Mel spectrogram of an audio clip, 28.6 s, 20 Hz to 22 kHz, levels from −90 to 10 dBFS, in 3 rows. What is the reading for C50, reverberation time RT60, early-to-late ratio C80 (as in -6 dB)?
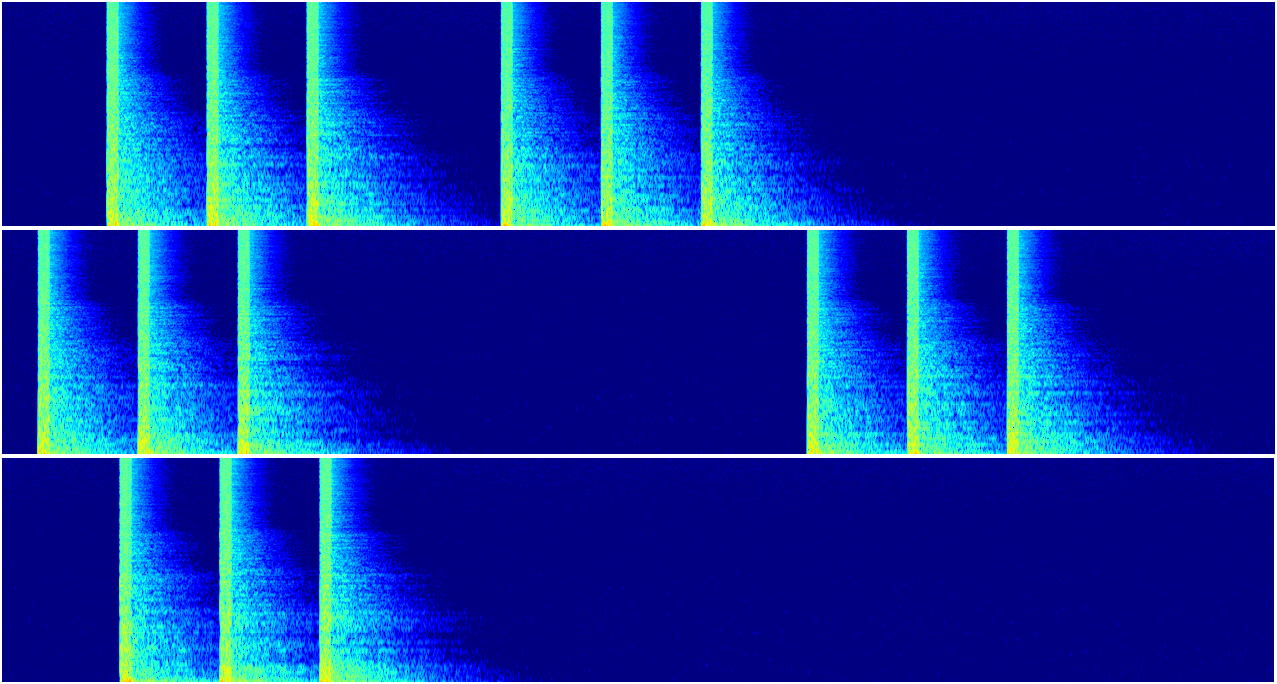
11.0 dB, 1.5 s, 12.5 dB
